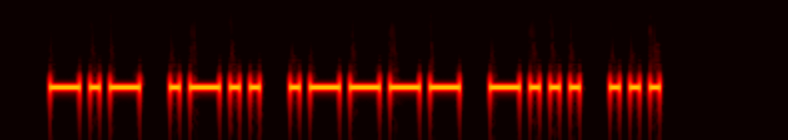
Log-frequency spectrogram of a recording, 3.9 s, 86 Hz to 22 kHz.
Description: Morse code, heard as a keyed tone, about 24 wpm, 700 Hz. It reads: KL1BS
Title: Speed Racing - USA 2x2 Call Signs 20wpm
